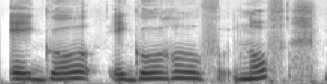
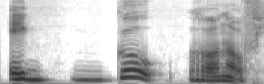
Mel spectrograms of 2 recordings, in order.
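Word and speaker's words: Egorov: Wij zouden zeggen Egoronov, maar het is Egoronov. Je moet de klemtoon anders leggen.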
